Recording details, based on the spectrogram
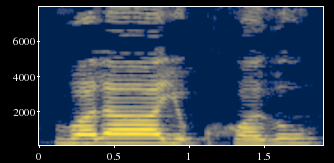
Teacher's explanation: ولا کے لام پر ہمارے پاس حرف مدہ موجود ہے، اسے ہم کھینچیں گے 1 الف کے برابر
